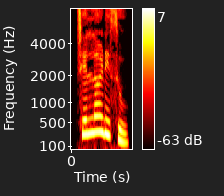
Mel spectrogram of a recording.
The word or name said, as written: ಚೆಲ್ಲಾಡಿಸು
